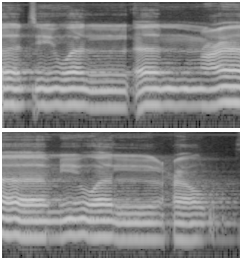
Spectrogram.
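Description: A man's solo Quran recitation in the melodic chanted style, heard through a microphone. He sings long held notes with ornamented glides and takes short breaths between phrases. His last phrase ends just before the close and fades away.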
